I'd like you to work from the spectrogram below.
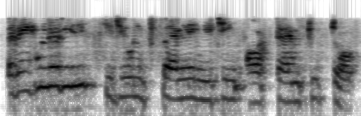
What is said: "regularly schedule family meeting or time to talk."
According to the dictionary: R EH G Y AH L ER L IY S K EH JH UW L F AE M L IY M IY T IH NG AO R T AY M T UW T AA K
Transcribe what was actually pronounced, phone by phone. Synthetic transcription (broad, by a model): R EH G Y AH L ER L IY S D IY UW N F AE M L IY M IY T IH NG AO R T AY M T UW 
